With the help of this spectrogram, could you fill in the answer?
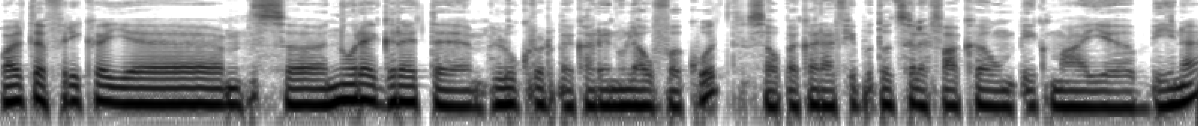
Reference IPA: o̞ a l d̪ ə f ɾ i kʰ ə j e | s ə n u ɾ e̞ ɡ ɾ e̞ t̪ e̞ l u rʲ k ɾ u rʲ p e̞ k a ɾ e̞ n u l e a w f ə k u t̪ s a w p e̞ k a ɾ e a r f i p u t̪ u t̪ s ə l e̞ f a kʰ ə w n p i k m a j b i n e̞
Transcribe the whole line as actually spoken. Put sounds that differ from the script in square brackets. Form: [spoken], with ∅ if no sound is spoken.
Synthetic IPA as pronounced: o̞ a l [t̪] ə f ɾ i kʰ ə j e | s ə n u ɾ e̞ ɡ ɾ e̞ t̪ e̞ l u [∅] k ɾ u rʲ p e̞ k a ɾ e̞ n u l e a w f ə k u t̪ s a w p e̞ k a ɾ e a r f i p u t̪ u t̪ s ə l e̞ f a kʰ ə [u] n p i k m a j b i n e̞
